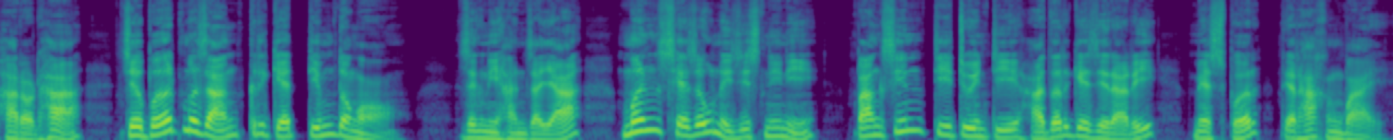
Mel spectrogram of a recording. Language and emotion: Bodo, happy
